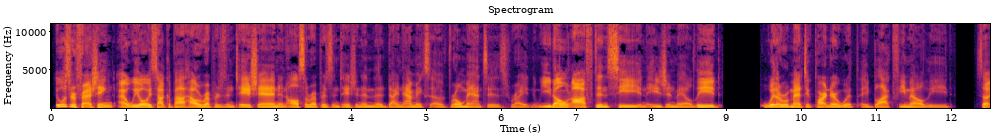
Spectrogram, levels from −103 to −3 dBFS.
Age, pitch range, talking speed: 20-39, 105-125 Hz, 175 wpm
